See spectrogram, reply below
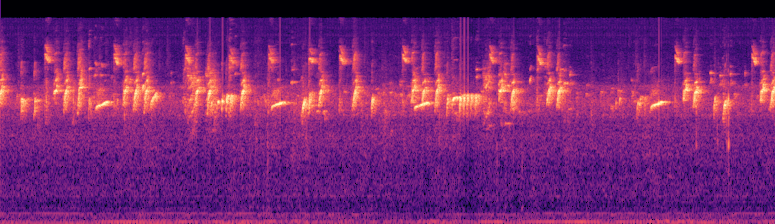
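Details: Two young captive-bred European serins, third generation from a captive-bred pair: a continuous busy stream of high, thin chirps and jingling buzzy trills, dense and overlapping, with short lulls.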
